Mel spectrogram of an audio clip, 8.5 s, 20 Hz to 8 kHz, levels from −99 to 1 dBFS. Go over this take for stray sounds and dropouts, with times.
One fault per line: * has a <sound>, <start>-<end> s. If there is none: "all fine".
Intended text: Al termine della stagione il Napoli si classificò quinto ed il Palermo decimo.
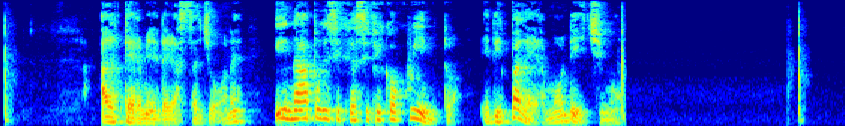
all fine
